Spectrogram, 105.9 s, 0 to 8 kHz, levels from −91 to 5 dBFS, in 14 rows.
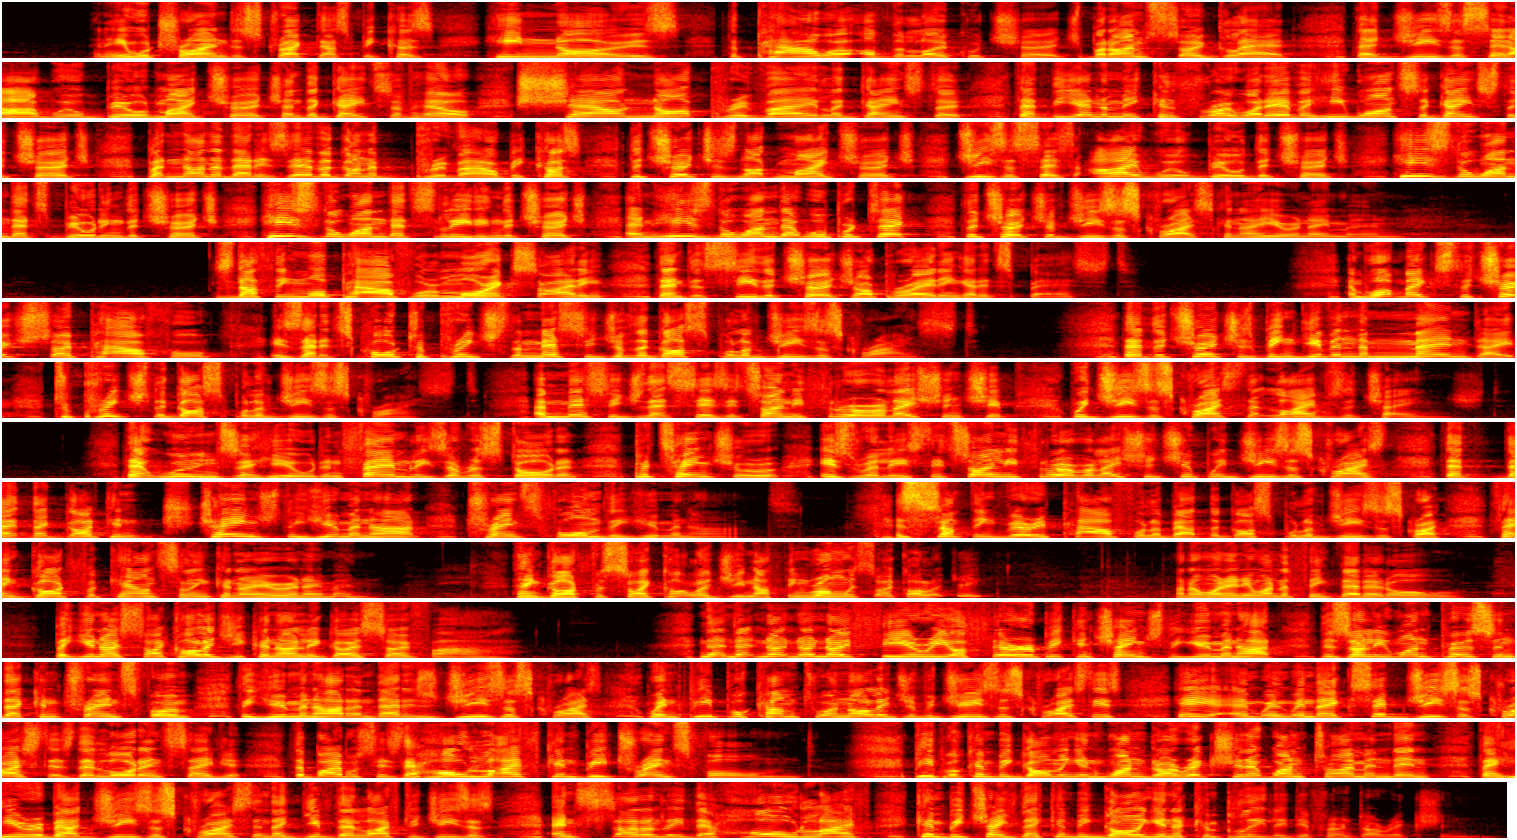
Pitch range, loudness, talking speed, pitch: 215-255 Hz, -24 LUFS, 200 wpm, 235 Hz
